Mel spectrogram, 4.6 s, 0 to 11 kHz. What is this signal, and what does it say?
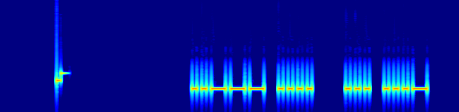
Morse code, heard as a keyed tone, about 25 wpm, 700 Hz. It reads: 2H SV
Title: Winter Field Day Exchanges Encore 25wpm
